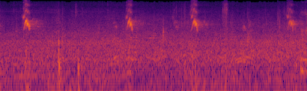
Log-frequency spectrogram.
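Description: A bird chirping: four short, high calls spaced a second or so apart, over a faint steady hiss.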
